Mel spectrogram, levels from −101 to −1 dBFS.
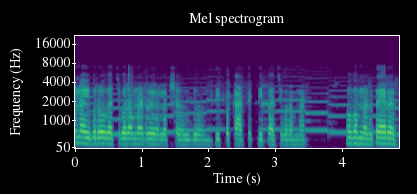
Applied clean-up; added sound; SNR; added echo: none; Wind instrument, woodwind instrument; 19 dB; none.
